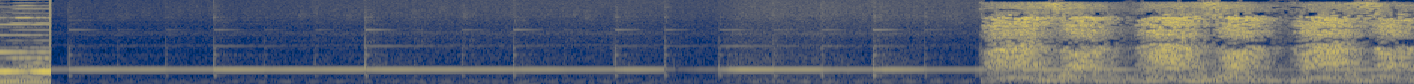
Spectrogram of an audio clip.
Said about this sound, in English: Immediately, everybody started shouting. Shame on you. Shame on you.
